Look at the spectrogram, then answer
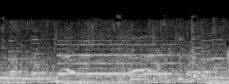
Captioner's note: gasping sputter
